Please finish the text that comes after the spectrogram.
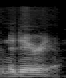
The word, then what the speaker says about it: Cnidaria: these are the jellies the C is silent phylum Cnidaria the name mid area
